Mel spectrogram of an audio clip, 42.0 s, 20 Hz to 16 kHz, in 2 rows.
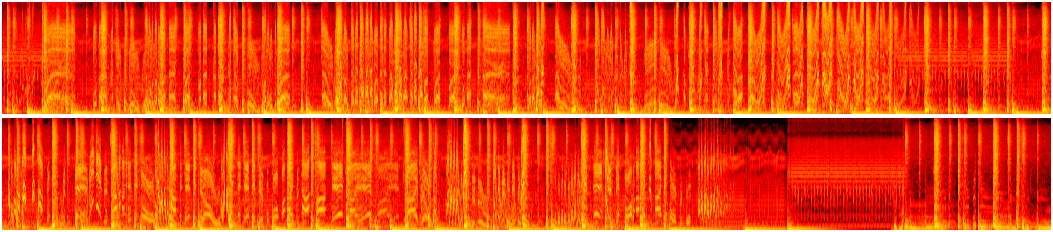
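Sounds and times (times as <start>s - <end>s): beat with bass line: 0.0s - 37.7s, 38.7s - 41.9s
turntable scratching: 0.0s - 41.9s.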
